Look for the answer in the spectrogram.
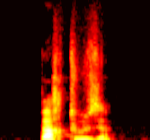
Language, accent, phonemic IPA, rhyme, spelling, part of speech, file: French, France, /paʁ.tuz/, -uz, partouze, noun, LL-Q150 (fra)-partouze.wav
- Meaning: alternative form of partouse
